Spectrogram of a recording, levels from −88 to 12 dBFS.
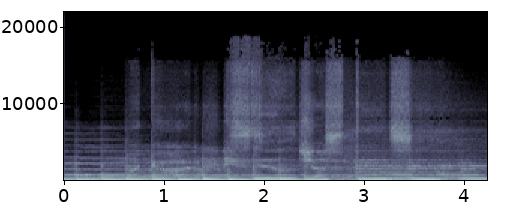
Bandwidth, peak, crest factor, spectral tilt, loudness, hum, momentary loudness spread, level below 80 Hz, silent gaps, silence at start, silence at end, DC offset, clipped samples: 16.5 kHz; -4 dBFS; 12 dB; -6 dB/octave; -19 LUFS; none; 5 LU; -20 dBFS; none; 0 s; 0 s; under 0.1%; under 0.1%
